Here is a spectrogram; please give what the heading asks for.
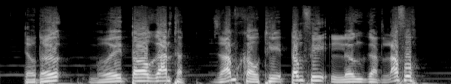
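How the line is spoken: Roaring shout. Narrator (Vietnamese): Hữu Cầu Tất Ứng mới gầm hét nói

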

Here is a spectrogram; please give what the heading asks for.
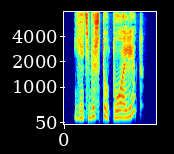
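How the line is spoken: Irritated grumble. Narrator (Russian): проворчала раздраженно

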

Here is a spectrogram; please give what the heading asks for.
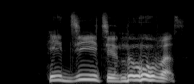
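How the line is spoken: Laughing. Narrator (Russian): хохотал Дмитрий

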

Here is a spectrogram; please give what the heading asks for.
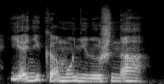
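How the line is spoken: Tearful female wailing. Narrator (Russian): Сквозь слезы причитала она

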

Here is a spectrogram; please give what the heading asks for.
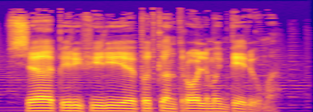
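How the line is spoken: Quiet speech. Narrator (Russian): тихо произнес Дорн

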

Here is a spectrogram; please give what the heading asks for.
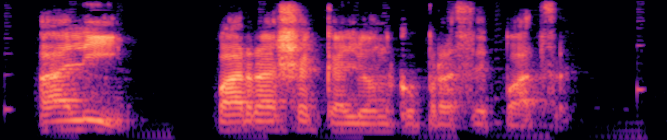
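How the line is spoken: Quiet rasp. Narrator (Russian): Роберт тихо прохрипел

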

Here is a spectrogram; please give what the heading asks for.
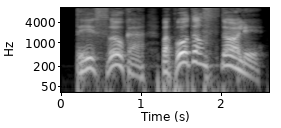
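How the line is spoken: Hoarse howl. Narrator (Russian): Хрипя взвыл Грейвуд

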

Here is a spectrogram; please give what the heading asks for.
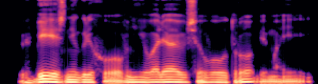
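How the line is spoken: Muttering. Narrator (Russian): бормотал он

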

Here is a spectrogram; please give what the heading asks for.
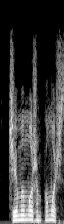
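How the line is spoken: Trembling question. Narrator (Russian): спросил Дин дрожащим голосом

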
